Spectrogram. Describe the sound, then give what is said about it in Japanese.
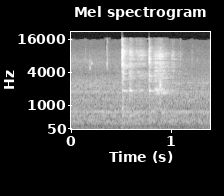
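Spaghetti being lifted out of the pot, lightly drained and put straight onto a plate without a colander: two quick bursts of metal utensil clinks and wet scraping against cookware, with quiet room tone before and after. “よしスパゲティできたこれを食べるよもうねやっつけですよざる でお湯切ったりとかもしないもうこの鍋から揚げてちょっと軽く水切ったらもうそのまま皿”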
